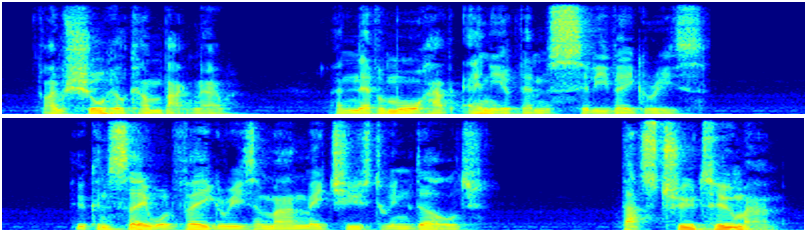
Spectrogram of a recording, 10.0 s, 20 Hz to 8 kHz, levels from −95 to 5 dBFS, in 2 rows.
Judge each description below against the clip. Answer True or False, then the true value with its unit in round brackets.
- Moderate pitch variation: True (4.6 semitones)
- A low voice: True (80 Hz)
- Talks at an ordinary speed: True (180 wpm)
